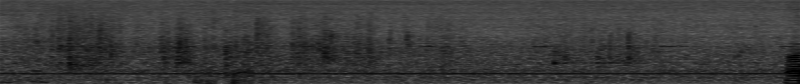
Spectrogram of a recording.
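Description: Quiet operating-room background: a steady faint tone from running equipment, with a few faint ticks from instruments being handled.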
